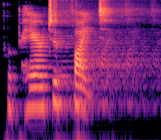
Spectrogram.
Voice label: prepare, female; feedback

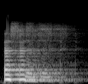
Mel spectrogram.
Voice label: "assist", female; feedback

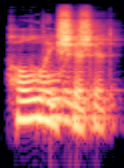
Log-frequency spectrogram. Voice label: "holy shit", female; feedback

